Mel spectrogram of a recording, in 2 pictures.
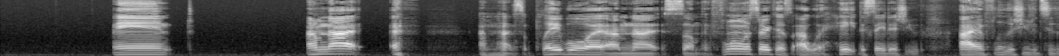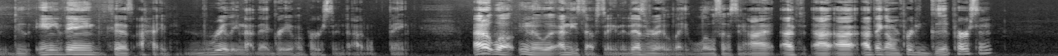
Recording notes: Chilling in the car and having random thoughts about the upcoming year.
